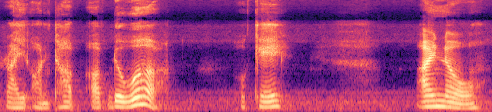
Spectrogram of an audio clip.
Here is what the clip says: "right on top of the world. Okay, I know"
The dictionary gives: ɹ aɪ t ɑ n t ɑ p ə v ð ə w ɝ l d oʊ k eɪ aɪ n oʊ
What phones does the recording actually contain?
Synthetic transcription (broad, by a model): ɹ aɪ t ɑ n t ɑ p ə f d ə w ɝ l oʊ k eɪ aɪ n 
